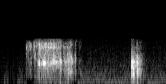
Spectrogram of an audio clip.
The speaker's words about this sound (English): I like to pour libation to my mother spirit, Yamanja, representing my mother, Clara Jenkins Ashe.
